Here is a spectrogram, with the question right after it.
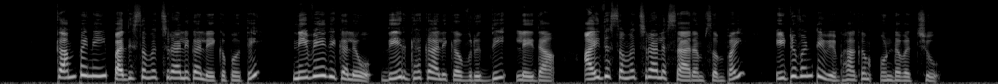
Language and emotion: Telugu, neutral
